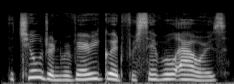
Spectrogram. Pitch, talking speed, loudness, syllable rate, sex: 225 Hz, 205 wpm, -16 LUFS, 6.2 syllables/s, female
